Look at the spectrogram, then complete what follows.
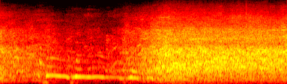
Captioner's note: audience laughing; Sarah humming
